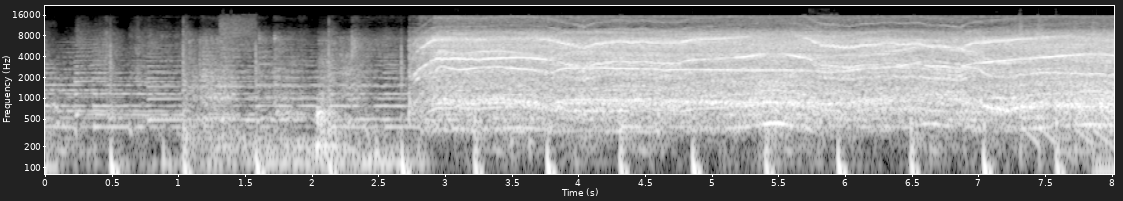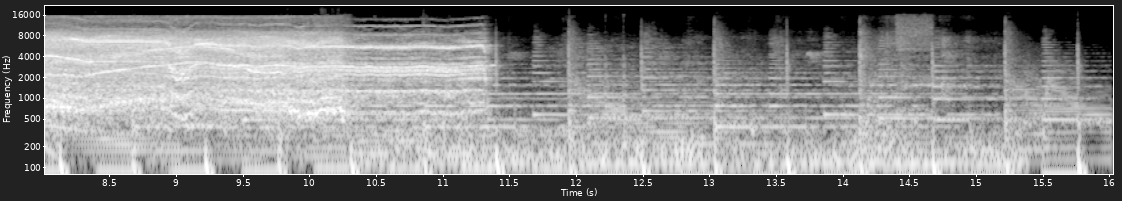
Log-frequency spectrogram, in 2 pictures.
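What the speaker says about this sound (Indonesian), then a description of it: "Dan di sini saya akan mengebor menggunakan percepatan nomor 2, modenya adalah mode drilling." A cordless drill boring into 15 cm thick mahogany wood in drilling mode at speed setting 2 whines loudly and steadily for several seconds, bracketed by rhythmic knocking before and after, then winds down.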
